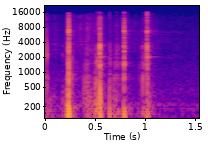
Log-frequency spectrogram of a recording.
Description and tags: Opening a latch
buzz, latch, machine, mechanical, whir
